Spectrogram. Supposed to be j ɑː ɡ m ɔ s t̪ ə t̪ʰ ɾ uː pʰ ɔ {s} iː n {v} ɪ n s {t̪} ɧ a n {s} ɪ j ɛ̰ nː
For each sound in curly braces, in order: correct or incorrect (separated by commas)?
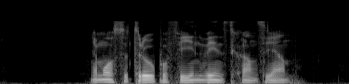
incorrect, correct, correct, correct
